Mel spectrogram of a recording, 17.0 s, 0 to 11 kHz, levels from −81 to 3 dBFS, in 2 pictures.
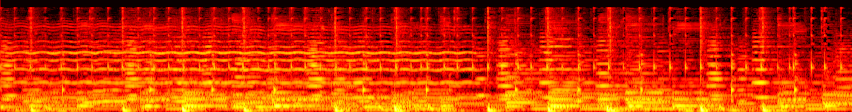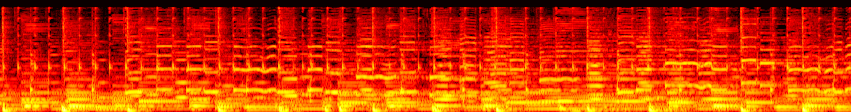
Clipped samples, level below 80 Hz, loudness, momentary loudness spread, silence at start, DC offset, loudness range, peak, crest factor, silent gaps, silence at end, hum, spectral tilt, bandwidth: under 0.1%; -26 dBFS; -19 LUFS; 4 LU; 0 s; under 0.1%; 1 LU; 0 dBFS; 18 dB; none; 0 s; none; -6 dB/octave; 9.2 kHz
